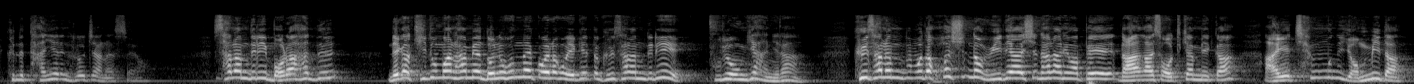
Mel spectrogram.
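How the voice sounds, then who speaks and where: A man in his thirties preaches a Sunday sermon in a church with a notably high-pitched voice. He talks straight to his congregation, asks them questions and drops into a softer voice when he quotes. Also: animated, fairly quick. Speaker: pastor. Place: church sanctuary.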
